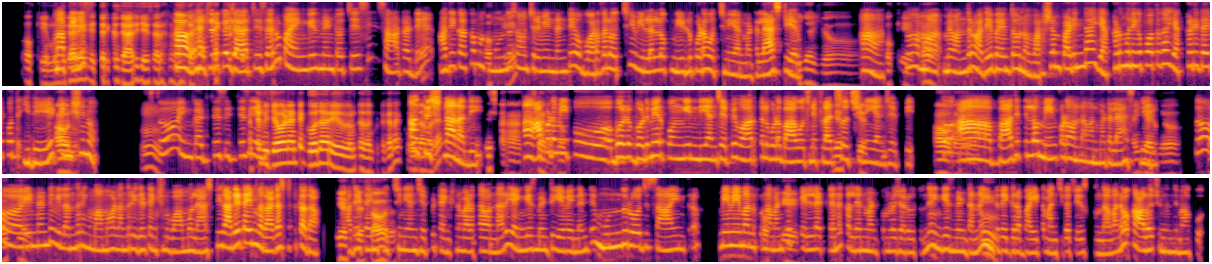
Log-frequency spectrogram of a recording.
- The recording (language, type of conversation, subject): Telugu, podcast, పెళ్లి వేడుకలో మీకు మరపురాని అనుభవం ఏది?
- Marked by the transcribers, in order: laugh; in English: "సాటర్‌డే"; in English: "లాస్ట్"; in English: "సో"; in English: "యస్. యస్"; in English: "సో"; in English: "లాస్ట్"; in English: "సో"; in English: "టెన్షన్"; in English: "లాస్ట్ ఇయర్"; in English: "యస్. యస్"; in English: "టెన్షన్"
